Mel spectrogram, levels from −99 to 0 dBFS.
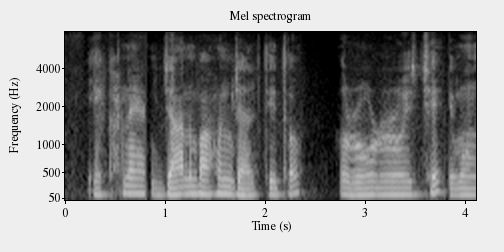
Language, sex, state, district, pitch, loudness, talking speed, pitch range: Bengali, male, West Bengal, Paschim Medinipur, 120 Hz, -29 LUFS, 100 wpm, 110-130 Hz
